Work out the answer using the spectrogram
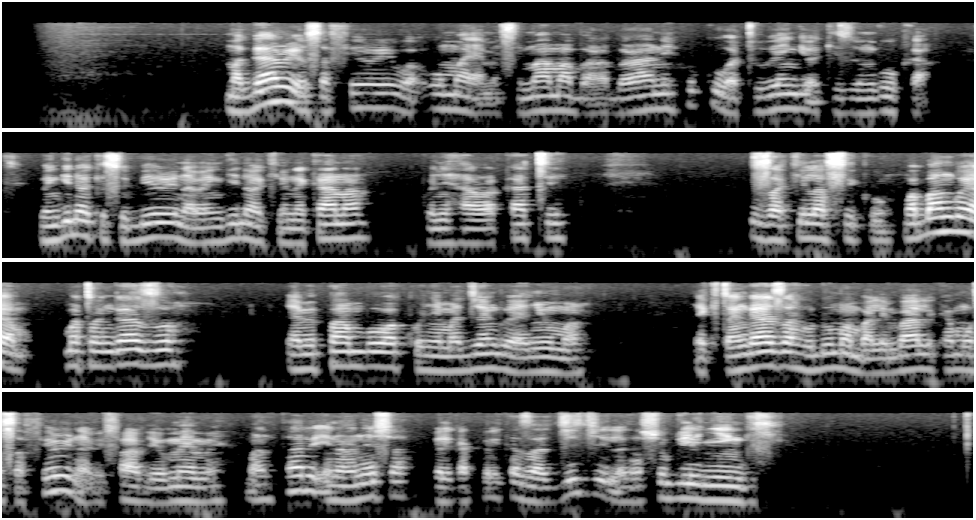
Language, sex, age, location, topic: Swahili, male, 36-49, Nairobi, government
